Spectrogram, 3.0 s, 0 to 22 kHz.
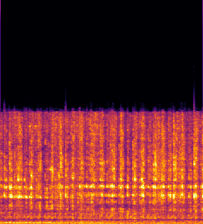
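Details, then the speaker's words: Pontiac Firebird with a lumpy, uneven idle and a steady stumble under the exhaust note; the owner found no vacuum leaks and thinks it runs a little rich. A steady misfire that comes mostly after the car sits, lasting about 10 minutes. "yeah, there's no vacuum leaks. That's just how it idles. It sounds like it's got a cam in it or something. It's got a steady misfire too."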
